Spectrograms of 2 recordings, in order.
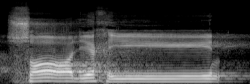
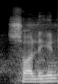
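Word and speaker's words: صالحين: আলাইনা ওয়ালা ওয়ালা মানে উপরে ইবাদিল্লাহিস আল্লাহর বান্দার সালেহীন নেককার বা সৎ সলিহীন শব্দের অর্থ হলো নেককার বা সৎ তাহলে এটাকে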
